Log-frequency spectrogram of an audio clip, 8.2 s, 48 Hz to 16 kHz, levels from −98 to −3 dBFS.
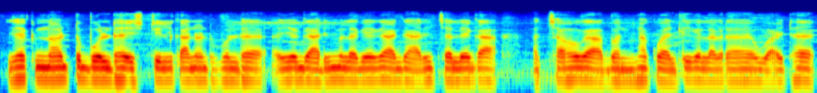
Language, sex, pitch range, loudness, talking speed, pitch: Bajjika, male, 110-115 Hz, -18 LUFS, 170 wpm, 115 Hz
